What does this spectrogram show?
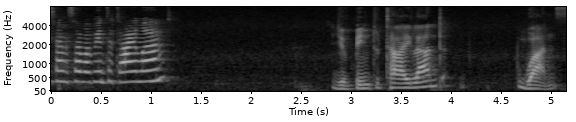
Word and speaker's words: Thailand: to Thailand very Thailand Thailand there's a d at the end Thailand I went to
